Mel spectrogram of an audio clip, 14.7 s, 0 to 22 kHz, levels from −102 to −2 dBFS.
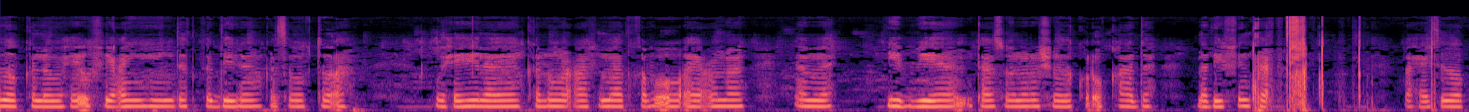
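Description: HE-AAC compression is the likely cause of damage heard throughout this speech. Nothing survives above 11.8 kHz, and the treble is rebuilt by copying lower bands upward, so s sounds turn gritty and lispy. The heavy damage fits a rate near 16 kbps.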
